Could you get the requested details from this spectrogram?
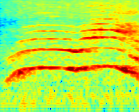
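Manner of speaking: high excited woo; excited whoop. Real, not acted. Excited cooking intro.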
